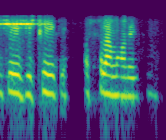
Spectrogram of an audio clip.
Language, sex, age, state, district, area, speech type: Urdu, female, 30-45, Uttar Pradesh, Aligarh, rural, conversation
